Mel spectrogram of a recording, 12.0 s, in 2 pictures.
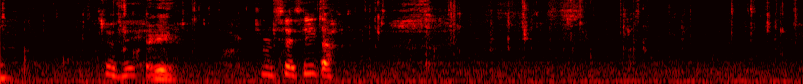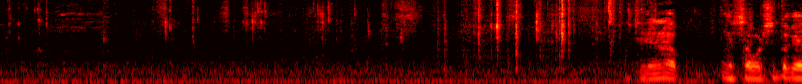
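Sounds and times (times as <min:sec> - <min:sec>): low steady hum: 0:00.0 - 0:12.0
person chewing: 0:02.6 - 0:10.7.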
